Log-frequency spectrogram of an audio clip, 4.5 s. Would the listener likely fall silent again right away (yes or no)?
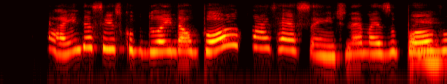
yes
